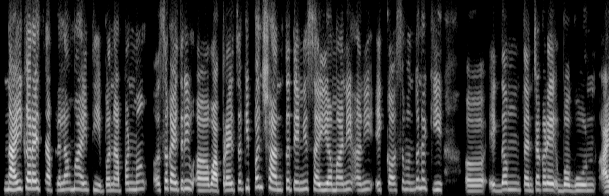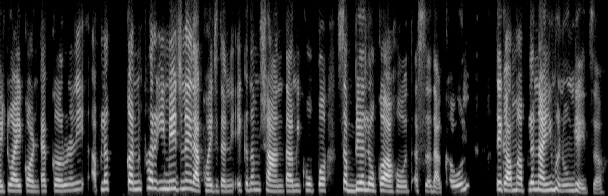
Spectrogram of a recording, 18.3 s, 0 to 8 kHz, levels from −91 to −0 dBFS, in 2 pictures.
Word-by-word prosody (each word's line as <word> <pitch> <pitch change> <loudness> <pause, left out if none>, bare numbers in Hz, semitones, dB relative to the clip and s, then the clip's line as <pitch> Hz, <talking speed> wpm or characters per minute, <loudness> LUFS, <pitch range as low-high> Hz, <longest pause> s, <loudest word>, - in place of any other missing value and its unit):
नाही 275 +3 +9
करायचं 315 -3 +5
आपल्याला 260 +2 -2
माहिती 275 -2 -2
आहे 235 - -4
पण 245 0 -2
आपण 245 +4 -2
मग 295 +2 -5 0.2
असं 325 +5 -1
काहीतरी 315 +1 +2
अ, 240 -1 +3
वापरायचं 260 +4 -1
की 340 - -1
पण 375 - +1
शांततेने, 295 -1 +2
संयमाने 260 -1 +1
आणि 275 +4 -4
एक 275 0 -4
असं 260 +4 -4
म्हणतो 285 +3 -8
ना 345 0 -3
की 275 -1 -2 0.4
अ, - - -1 0.3
एकदम 275 +3 -4
त्यांच्याकडे 265 +1 +1
बघून 240 0 -1 0.2
आई 205 - +6
टू 245 - -3
आई 220 -1 +4
कॉन्टॅक्ट 220 -1 -3
करून 225 +1 -2
आणि 275 +4 -5
आपला 295 +1 -3 0.3
कणखर 305 +3 +2
इमेज 310 0 +4
नाही 320 -1 +5
दाखवायची 235 -2 +3
त्यांनी 220 0 -5
एकदम 260 +2 -6
शांत 215 -3 +1
आम्ही 220 +1 -1
खूप 250 0 -4 0.3
सभ्य 285 0 +2
लोकं 250 -1 +2
आहोत, 210 -2 +2
असं 220 - -7
दाखवून 220 +8 -3 0.5
ते 290 - +6
काम 255 -1 +3
आपलं 265 +3 -1
नाही 260 -2 +5
म्हणून 240 -4 -5
घ्यायचं. 165 -10 -5
260 Hz, 175 wpm, -24 LUFS, 235-285 Hz, 0.5 s, नाही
